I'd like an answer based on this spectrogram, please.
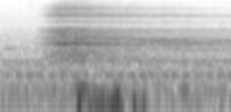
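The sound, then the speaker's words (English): Exaggerated, deliberately audible breathing: one long, breathy breath swells up and eases off over about a second, soft and airy, with no talk. “Exaggerate every breath so you can even hear it.”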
